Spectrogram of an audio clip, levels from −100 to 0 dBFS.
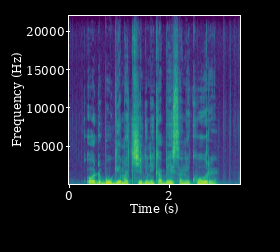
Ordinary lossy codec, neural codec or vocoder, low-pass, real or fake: none; none; none; real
